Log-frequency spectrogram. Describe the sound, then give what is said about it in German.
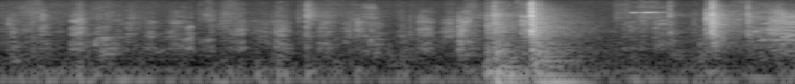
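A door opens with a short burst of creaking and rattling partway through, while a dog pants and shuffles throughout. “Lass uns rein, schnell! Tür zu!”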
